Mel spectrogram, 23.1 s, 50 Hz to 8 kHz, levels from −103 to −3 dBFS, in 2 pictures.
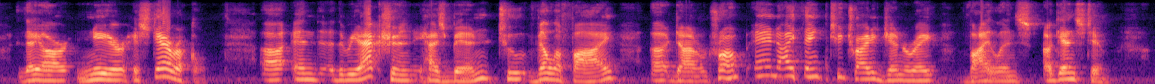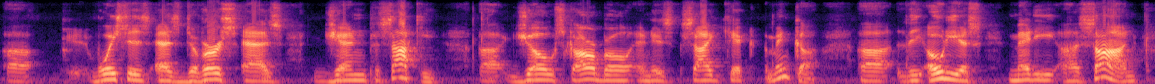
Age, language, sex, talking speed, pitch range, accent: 60-79, English, male, 115 wpm, 150-200 Hz, American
